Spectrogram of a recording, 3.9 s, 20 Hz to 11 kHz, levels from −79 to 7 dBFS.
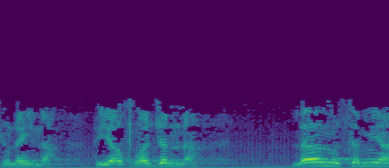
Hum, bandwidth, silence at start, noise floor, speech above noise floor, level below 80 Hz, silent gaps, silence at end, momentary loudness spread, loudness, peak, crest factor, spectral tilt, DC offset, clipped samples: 50 Hz at -55 dBFS; 4.8 kHz; 0 s; -45 dBFS; 27 dB; -56 dBFS; none; 0 s; 22 LU; -19 LUFS; -2 dBFS; 18 dB; -10 dB/octave; 2%; under 0.1%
